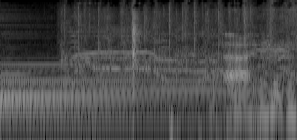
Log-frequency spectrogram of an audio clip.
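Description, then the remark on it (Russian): One sharp, crisp hand clap rings out partway through, standing out briefly against a steady backdrop of sustained, tonal music-like sound that continues throughout. “Я хлопнул в ладоши раз и решил подвинуть микрофон.”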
